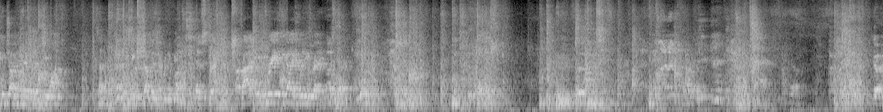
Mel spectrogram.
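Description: Fists and feet thump against hand-held pads.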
